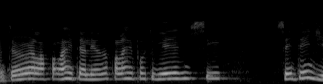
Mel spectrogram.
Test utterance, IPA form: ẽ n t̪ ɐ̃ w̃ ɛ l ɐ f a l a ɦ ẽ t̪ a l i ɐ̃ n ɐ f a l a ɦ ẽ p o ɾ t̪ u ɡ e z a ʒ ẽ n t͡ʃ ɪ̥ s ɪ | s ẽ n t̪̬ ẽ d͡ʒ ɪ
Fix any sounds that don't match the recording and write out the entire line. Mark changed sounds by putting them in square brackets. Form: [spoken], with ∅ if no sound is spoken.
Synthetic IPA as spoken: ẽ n t̪ ɐ̃ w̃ ɛ l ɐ f a l a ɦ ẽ t̪ a l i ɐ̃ n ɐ f a l a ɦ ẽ p o ɾ t̪ u ɡ e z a ʒ ẽ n t͡ʃ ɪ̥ s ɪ | s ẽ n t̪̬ ẽ d͡ʒ [i]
